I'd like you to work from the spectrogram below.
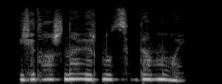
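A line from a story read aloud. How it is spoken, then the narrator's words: Whispered to herself. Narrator (Russian): шепотом сказала она себе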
